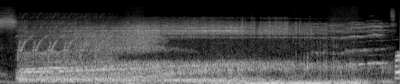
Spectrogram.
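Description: Sci-fi spaceship jump-to-lightspeed sound effect: a rushing whoosh with sweeping tones that builds into a deep engine rumble over about three seconds, then falls away.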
